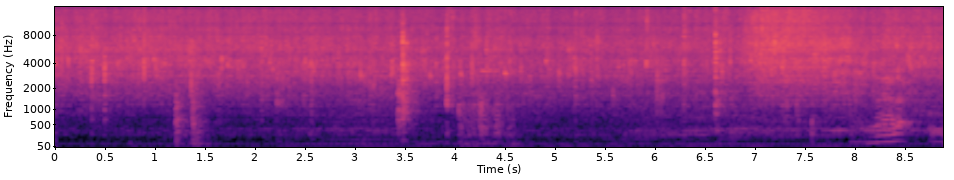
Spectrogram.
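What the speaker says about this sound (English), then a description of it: "Get the sizzle." Chicken breast frying in a pan with butter, a steady close sizzle broken by a few stirring clicks and scrapes, swelling louder near the end, with no talking.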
